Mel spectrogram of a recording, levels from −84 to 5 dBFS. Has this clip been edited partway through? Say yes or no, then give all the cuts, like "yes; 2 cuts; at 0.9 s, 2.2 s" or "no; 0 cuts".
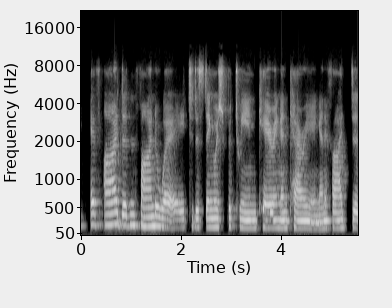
no; 0 cuts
